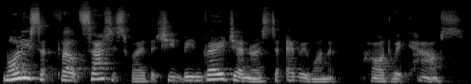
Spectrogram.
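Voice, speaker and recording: A woman author reading her own children's book aloud as expressive narration. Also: on the low side, fairly quick.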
